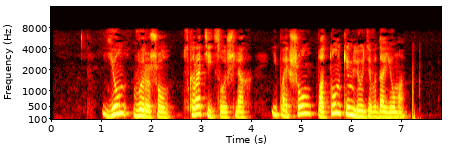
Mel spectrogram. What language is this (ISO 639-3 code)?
bel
